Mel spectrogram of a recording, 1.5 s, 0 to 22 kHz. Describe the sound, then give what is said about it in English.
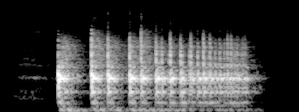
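Two dice clatter onto a hard table during a tabletop game, two sharp hits followed by a quick run of smaller bouncing rattles that settle within about a second, landing on a 4 and a 6. The sound is fairly loud, with no voices. “It's a 4 and a 6 on the dice, and I'm taking -4 for doing 2 attacks, so I guess there's just too many blades.”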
